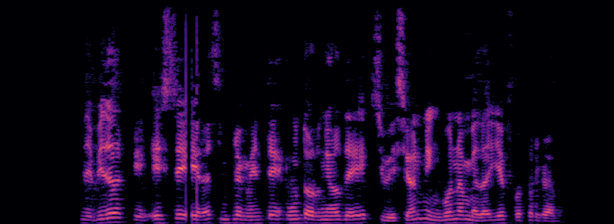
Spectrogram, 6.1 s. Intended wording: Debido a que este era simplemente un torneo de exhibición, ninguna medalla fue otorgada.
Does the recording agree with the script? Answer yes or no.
yes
